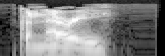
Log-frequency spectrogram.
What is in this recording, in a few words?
"canary", English; nouns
